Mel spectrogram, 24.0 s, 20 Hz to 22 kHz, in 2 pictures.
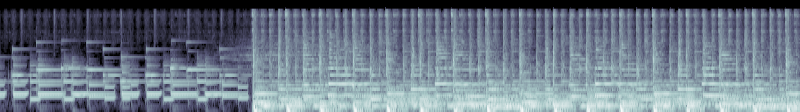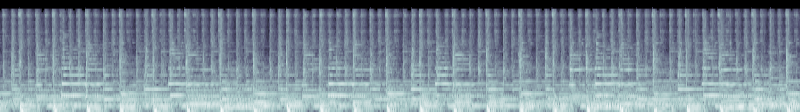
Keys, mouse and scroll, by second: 0.7 scroll up 1, 1.3 middle click, 3.6 double click, 4.5 right click, 7.5-9.3 typing, 11.6 middle click, 14.6 scroll up 1.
